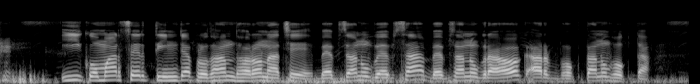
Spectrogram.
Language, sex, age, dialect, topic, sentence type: Bengali, male, 18-24, Western, agriculture, statement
